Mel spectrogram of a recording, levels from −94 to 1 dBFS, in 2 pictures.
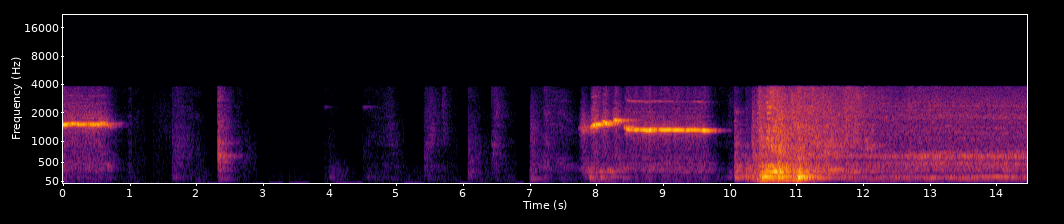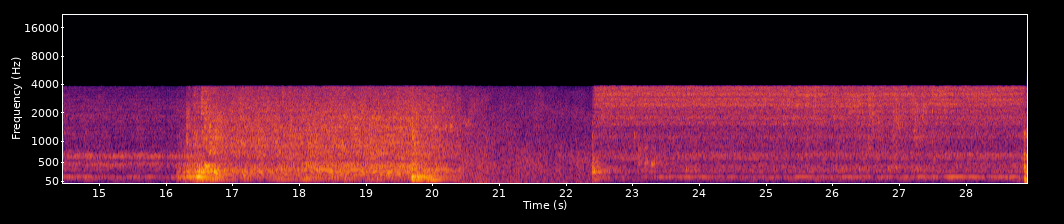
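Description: Comfort noise in place of the background at 1.04–1.64 s, 1.96–2.32 s and 4.08–4.5 s in this recording of everyday sounds swaps the real ambience for a steady, featureless hiss, about 5, 2 and 3 dB quieter. The likely cause is discontinuous transmission filling pauses with synthetic noise. Sound dropped by the voice detector at 16.0 s and from 20.44 to 22.4 s replaces a brief 20 ms moment and then nearly two seconds of sound with that same flat noise, most likely because the detector mistook quiet sound for background and stopped sending until it triggered again. Across the clip, the G.711 mu-law call path leaves nothing above 4 kHz.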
